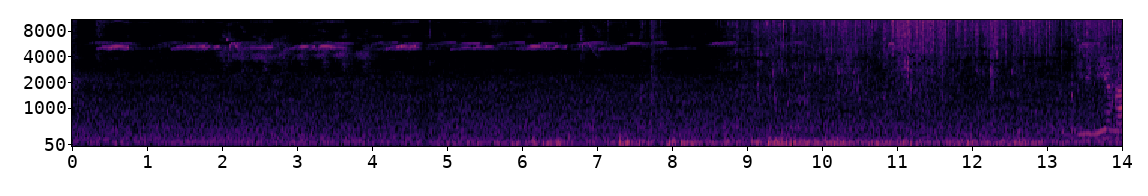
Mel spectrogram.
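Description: Water trickling and splashing as a plastic bottle fish trap is lifted out of the river and drains, building from about nine seconds in. Before that, short high chirps repeat about once or twice a second.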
